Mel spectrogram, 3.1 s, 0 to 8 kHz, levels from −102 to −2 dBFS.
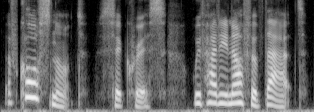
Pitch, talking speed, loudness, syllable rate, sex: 225 Hz, 190 wpm, -17 LUFS, 4.9 syllables/s, female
